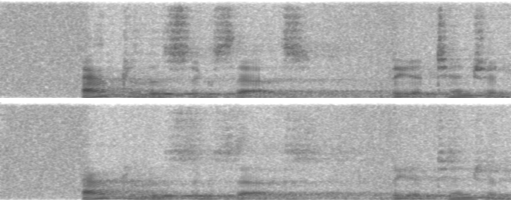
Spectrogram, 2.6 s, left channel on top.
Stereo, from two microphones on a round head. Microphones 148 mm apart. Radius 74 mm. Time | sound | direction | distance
0.4 | a man speaking | 70° left (ahead or behind) | 3 m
